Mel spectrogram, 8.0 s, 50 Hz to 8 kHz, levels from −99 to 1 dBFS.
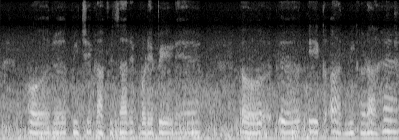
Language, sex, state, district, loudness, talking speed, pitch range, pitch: Hindi, male, Punjab, Pathankot, -16 LUFS, 90 wpm, 90-105 Hz, 100 Hz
